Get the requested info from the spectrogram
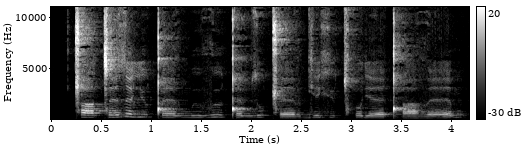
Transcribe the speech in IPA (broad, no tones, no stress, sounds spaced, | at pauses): ǁ aː ǀ ɛ z ɛ lʲ u ǃ ɛː v m ɯː v ɯ ǃ ɛ m z u ǁ ɛː v ɡʲ e xʲ u ǀʰ o ɾʲ ɛː ǃʰ aː v ɛː m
